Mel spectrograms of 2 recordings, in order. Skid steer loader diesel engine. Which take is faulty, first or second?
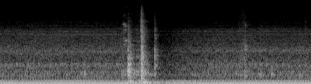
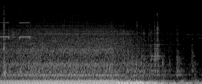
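second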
